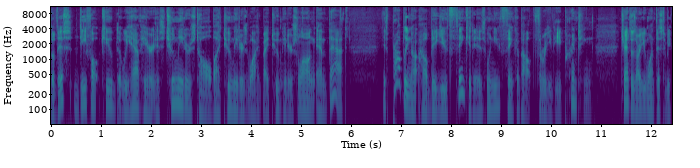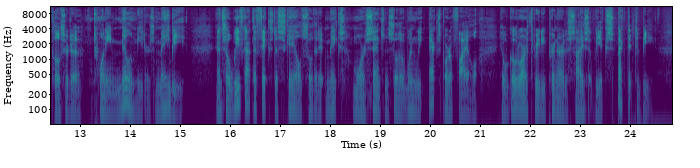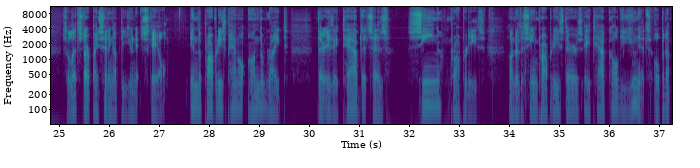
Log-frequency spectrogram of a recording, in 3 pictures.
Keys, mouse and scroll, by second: 0.5-2.0 scroll up 1, 4.8 scroll up 1, 4.9-5.7 middle drag, 6.1-7.0 scroll up 3, 7.0-7.7 scroll down 3, 7.7-9.6 middle drag, 17.1-18.0 scroll down 2, 18.0 scroll down 1, 18.9 scroll down 2, 30.7 click, 36.1 click.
